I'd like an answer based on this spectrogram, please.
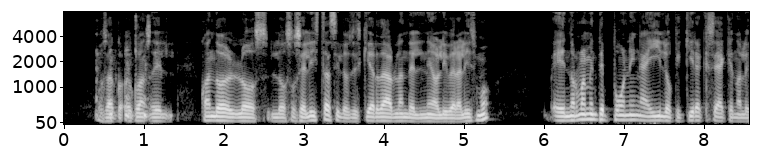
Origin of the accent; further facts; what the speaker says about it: Mexico; Los mexicanos... Porque soy mexicano.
